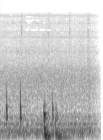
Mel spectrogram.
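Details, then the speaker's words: Homemade pulse motor (free-energy experiment) run from a battery with a potentiometer on the trigger wire; soft uneven low thumps a few times a second over a faint hum, believed to be the coil thumping. "can you can you guys hear that thumping I don't know if you can hear that that thumping over here"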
